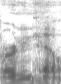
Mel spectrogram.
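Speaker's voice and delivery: playful, soft, hushed pretend stage half-whisper. Acting out a line to say at someone's casket: pretend half-whisper. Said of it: "I'm gonna whisper".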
